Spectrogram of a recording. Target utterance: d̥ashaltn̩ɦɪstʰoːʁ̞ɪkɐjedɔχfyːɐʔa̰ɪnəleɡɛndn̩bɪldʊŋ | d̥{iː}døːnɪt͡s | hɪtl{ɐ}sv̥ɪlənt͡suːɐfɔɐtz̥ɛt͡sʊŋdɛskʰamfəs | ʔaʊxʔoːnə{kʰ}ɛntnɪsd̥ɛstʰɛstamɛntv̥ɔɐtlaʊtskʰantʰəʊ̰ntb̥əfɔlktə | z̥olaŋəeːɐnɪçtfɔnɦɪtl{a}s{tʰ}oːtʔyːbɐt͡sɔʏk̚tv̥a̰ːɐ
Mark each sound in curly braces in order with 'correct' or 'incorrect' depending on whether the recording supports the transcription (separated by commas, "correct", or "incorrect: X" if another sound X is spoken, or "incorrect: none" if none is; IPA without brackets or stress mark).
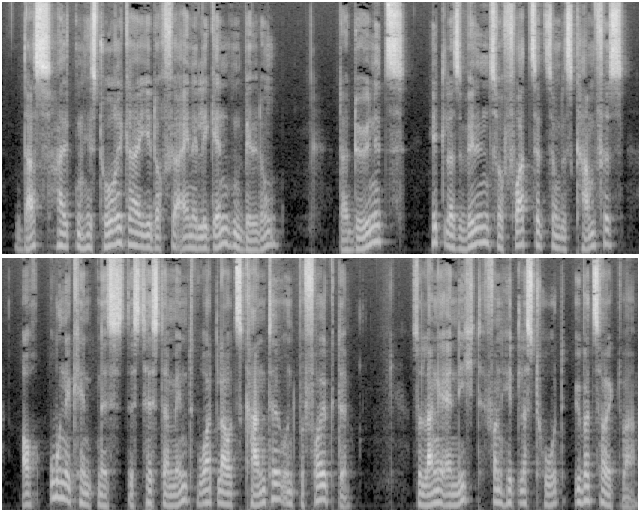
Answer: incorrect: aː, correct, correct, incorrect: ɐ, correct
